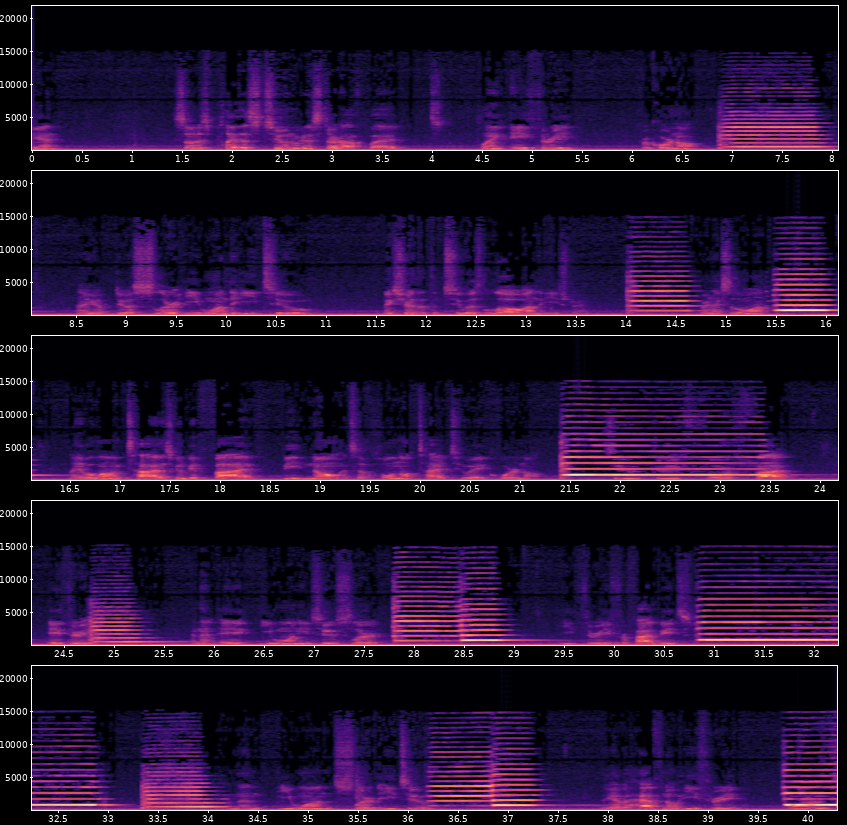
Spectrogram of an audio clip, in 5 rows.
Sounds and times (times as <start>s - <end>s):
Speech: 0.0s - 0.4s, 1.4s - 5.5s, 6.1s - 6.8s, 8.5s - 11.0s, 11.6s - 13.7s, 14.7s - 15.5s, 16.5s - 25.0s, 25.8s - 27.8s, 29.4s - 30.8s, 34.1s - 36.3s, 37.9s - 40.2s
Violin, fiddle: 6.9s - 8.0s, 14.0s - 14.8s, 15.4s - 16.3s, 21.4s - 23.7s, 24.7s - 25.6s, 27.8s - 29.2s, 30.8s - 34.3s, 36.2s - 37.5s, 39.7s - 40.2s.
